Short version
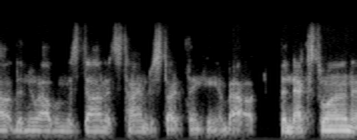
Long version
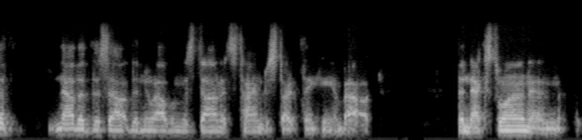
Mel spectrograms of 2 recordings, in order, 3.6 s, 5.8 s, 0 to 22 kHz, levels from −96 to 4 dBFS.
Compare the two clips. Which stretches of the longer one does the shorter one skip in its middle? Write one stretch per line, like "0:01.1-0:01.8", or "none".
0:03.8-0:04.4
